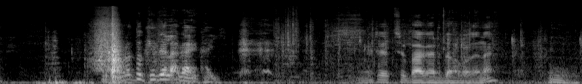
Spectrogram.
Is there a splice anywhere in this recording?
yes; 1 cut; at 2.8 s

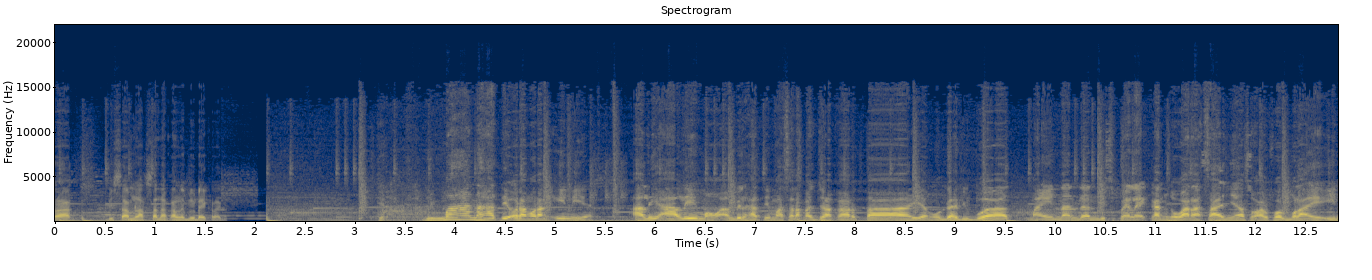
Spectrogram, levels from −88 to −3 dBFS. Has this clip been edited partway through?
no; 0 cuts

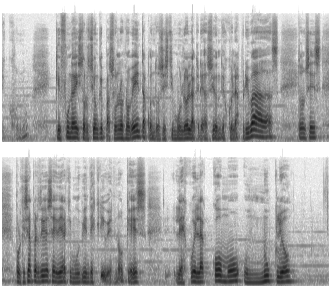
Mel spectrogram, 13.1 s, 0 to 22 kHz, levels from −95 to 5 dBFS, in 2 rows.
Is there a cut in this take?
yes; 1 cut; at 5.9 s

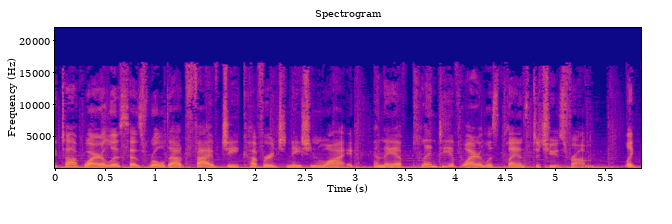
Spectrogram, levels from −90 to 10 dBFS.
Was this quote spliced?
no; 0 cuts

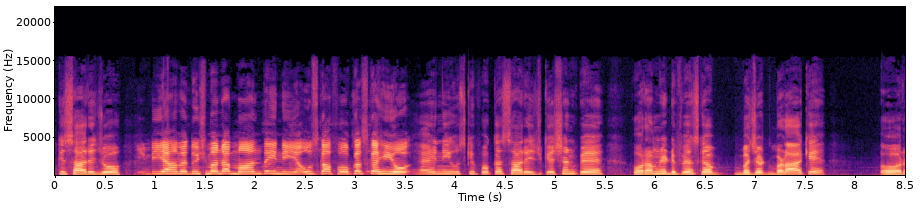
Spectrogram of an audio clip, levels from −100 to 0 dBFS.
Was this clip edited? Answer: no; 0 cuts

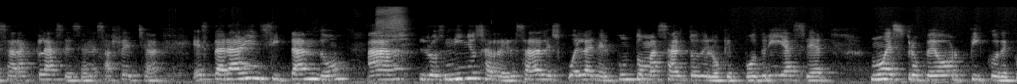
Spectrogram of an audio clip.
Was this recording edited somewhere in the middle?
no; 0 cuts

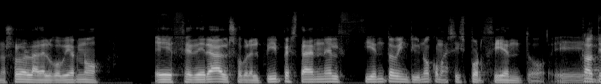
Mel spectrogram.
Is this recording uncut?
yes; 0 cuts

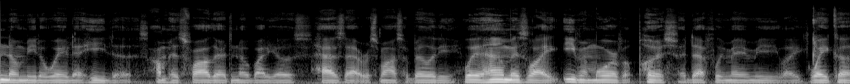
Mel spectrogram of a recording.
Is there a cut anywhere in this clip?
yes; 3 cuts; at 2.3 s, 4.6 s, 6.8 s

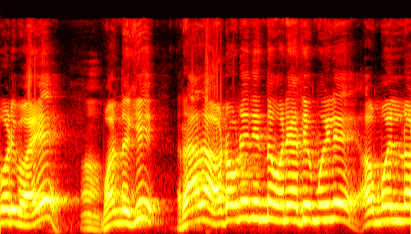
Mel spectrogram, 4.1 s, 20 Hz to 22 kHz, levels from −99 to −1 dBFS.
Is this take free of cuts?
yes; 0 cuts

